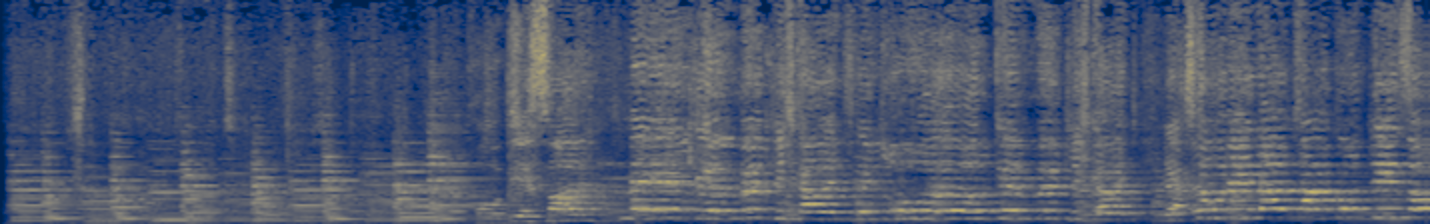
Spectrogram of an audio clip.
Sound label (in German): Sopran, Probe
